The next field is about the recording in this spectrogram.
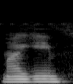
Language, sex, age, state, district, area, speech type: Goan Konkani, male, 18-30, Goa, Salcete, rural, spontaneous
